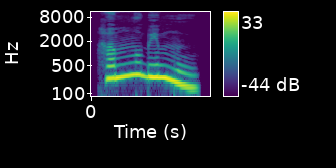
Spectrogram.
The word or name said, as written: ಹಮ್ಮುಬಿಮ್ಮು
